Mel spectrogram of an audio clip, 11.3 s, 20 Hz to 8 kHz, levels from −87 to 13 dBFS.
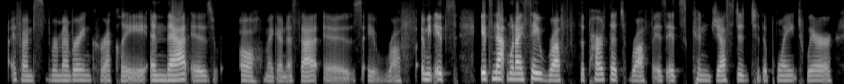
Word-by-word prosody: if 200 Hz, 0 st, -9 dB
I'm 170 Hz, -1 st, -2 dB
s 165 Hz, +5 st, -11 dB
remembering 175 Hz, 0 st, -2 dB
correctly. 170 Hz, -2 st, -5 dB
And 175 Hz, 0 st, 0 dB
that 180 Hz, +3 st, +7 dB
is- 165 Hz, -1 st, -4 dB, 0.3 s
oh 160 Hz, -4 st, -1 dB
my 155 Hz, -2 st, -8 dB
goodness- 165 Hz, -, -7 dB
that 155 Hz, -1 st, +3 dB
is 85 Hz, 0 st, -8 dB
a -, -, -7 dB
rough, 80 Hz, -, -11 dB
I 195 Hz, -, +3 dB
mean, 195 Hz, -1 st, +2 dB
it's 210 Hz, -, 0 dB, 0.3 s
it's 220 Hz, 0 st, +8 dB
not 225 Hz, -1 st, +9 dB
when 210 Hz, -1 st, +2 dB
I 205 Hz, -, +8 dB
say 215 Hz, +2 st, +5 dB
rough, 175 Hz, -3 st, +3 dB, 0.2 s
the 190 Hz, -, -3 dB
part 195 Hz, 0 st, 0 dB
that's 190 Hz, -2 st, -1 dB
rough 165 Hz, -2 st, 0 dB
is 170 Hz, -, -6 dB
it's 170 Hz, -, -4 dB
congested 175 Hz, -1 st, -4 dB
to 185 Hz, -, -11 dB
the 170 Hz, -, -6 dB
point 170 Hz, +1 st, -7 dB
where 170 Hz, -1 st, -2 dB
175 Hz, 185 wpm, -23 LUFS, 165-185 Hz, 0.3 s, not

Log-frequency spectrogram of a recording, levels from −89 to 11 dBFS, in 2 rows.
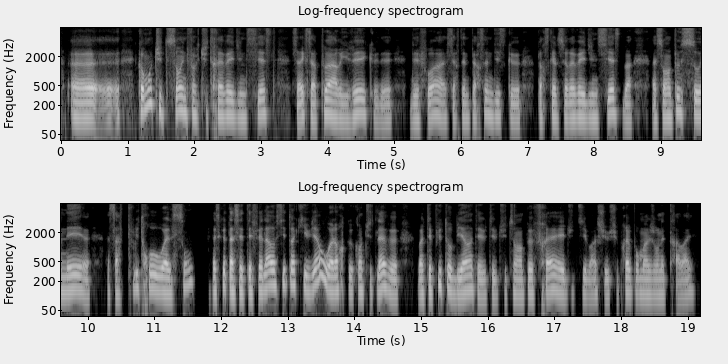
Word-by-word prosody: Heu, 115 Hz, 0 st, +5 dB, 0.3 s
comment 190 Hz, +9 st, +6 dB
tu 165 Hz, -9 st, -3 dB
te -, -, -14 dB
sens 150 Hz, +1 st, +4 dB
une 140 Hz, -, -2 dB
fois 130 Hz, -, -2 dB
que 120 Hz, -, -8 dB
tu -, -, -12 dB
te -, -, -15 dB
réveilles 120 Hz, 0 st, +2 dB
d'une 115 Hz, -1 st, -5 dB
sieste? 130 Hz, +4 st, -2 dB, 0.2 s
C'est -, -, -2 dB
vrai -, -, +4 dB
que -, -, -13 dB
ça -, -, +1 dB
peut 135 Hz, -, +2 dB
arriver 115 Hz, +2 st, +2 dB
que 100 Hz, -, -11 dB
des 100 Hz, +2 st, -5 dB, 0.3 s
des 105 Hz, 0 st, -3 dB
fois, 115 Hz, +1 st, 0 dB
certaines 110 Hz, 0 st, -6 dB
personnes 120 Hz, +3 st, -4 dB
disent 115 Hz, 0 st, -6 dB
que 105 Hz, -1 st, -3 dB, 0.3 s
lorsqu'elles 115 Hz, -, -2 dB
se 110 Hz, +1 st, -2 dB
réveillent 110 Hz, +1 st, +3 dB
d'une 110 Hz, 0 st, -3 dB
sieste, 135 Hz, +5 st, 0 dB
bah, 105 Hz, -1 st, -1 dB, 0.3 s
elles 105 Hz, -, -2 dB
sont 115 Hz, +1 st, +1 dB
un 115 Hz, -, +1 dB
peu 145 Hz, +6 st, -1 dB
sonnées, 130 Hz, +1 st, +2 dB
heu, 100 Hz, -5 st, -3 dB, 0.2 s
elles -, -, -12 dB
savent -, -, -5 dB
plus 145 Hz, 0 st, -6 dB
trop 140 Hz, -2 st, +1 dB
où 125 Hz, -, +5 dB
elles 115 Hz, -1 st, +5 dB
sont. 160 Hz, -, -6 dB, 0.3 s
Est-ce 120 Hz, 0 st, -2 dB
que 160 Hz, -, +2 dB
tu -, -, +5 dB
as -, -, +9 dB
cet 120 Hz, -1 st, -2 dB
effet-là 130 Hz, +5 st, +4 dB
aussi, 165 Hz, +1 st, +3 dB
toi, 165 Hz, -1 st, +3 dB
qui 165 Hz, -4 st, -4 dB
viens 155 Hz, +9 st, +2 dB
ou 230 Hz, -, +5 dB
alors 125 Hz, +1 st, +4 dB
que 120 Hz, -, -5 dB
quand 120 Hz, +1 st, -2 dB
tu 115 Hz, -, -14 dB
te 125 Hz, -, -13 dB
lèves, 145 Hz, -1 st, +5 dB
heu, 105 Hz, -1 st, +1 dB, 0.3 s
bah, 110 Hz, -, +1 dB
tu 120 Hz, -, -1 dB
es 120 Hz, -, 0 dB
plutôt 140 Hz, -1 st, 0 dB
bien, 120 Hz, +3 st, +3 dB
tu 105 Hz, -5 st, -3 dB
es 105 Hz, -, -7 dB
tu 105 Hz, -, -7 dB
es -, -, -6 dB
tu 110 Hz, -, -17 dB
te -, -, -18 dB
sens 110 Hz, -2 st, -1 dB
un -, -, -4 dB
peu 115 Hz, +1 st, 0 dB
frais 120 Hz, +2 st, +1 dB
et 110 Hz, -, 0 dB
tu 110 Hz, +2 st, -21 dB
te -, -, -44 dB
dis: 110 Hz, -, -5 dB
«Bah, 105 Hz, -, -6 dB
je 115 Hz, -, -15 dB
suis 105 Hz, -, -6 dB
je -, -, -18 dB
suis -, -, -18 dB
prêt 120 Hz, -, +1 dB
pour 110 Hz, -1 st, -6 dB
ma 110 Hz, -, 0 dB
journée 105 Hz, 0 st, -4 dB
de -, -, -26 dB
travail»? 105 Hz, +2 st, -6 dB
115 Hz, 295 wpm, -21 LUFS, 110-130 Hz, 0.3 s, as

